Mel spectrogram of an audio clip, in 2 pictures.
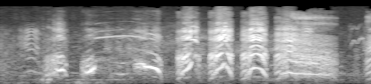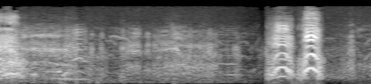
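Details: Several gulls calling over each other: harsh, nasal squawks with stacked harmonics, some sliding up then down, arriving in loud clustered bursts with quieter overlapping calls between and a final pair of sharp cries near the end.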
